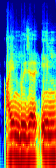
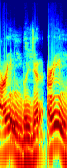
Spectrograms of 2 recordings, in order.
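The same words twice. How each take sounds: First: Final "ইন" as a simple vowel, without throat sound; "আইন দুই জের ইন" with a plain glottal onset on "ইন"; ayn flattened to hamza. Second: "আইন দুই জের আইন" with ayn, not hamza; correct Arabic ayn. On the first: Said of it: "এরকম যেন না হয়". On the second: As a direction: draw out "আইন" with a pharyngeal ayn, ending on throaty "in". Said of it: "হামজা দুই জের ইনের মতো করে দিবেন না". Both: Shown as a demonstration.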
